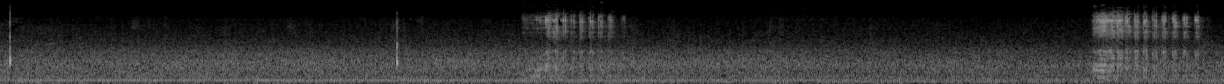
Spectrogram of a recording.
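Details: Common brushtail possum in Queensland, Australia, giving two short, harsh, rapidly pulsed rasping bursts several seconds apart, set against a steady low hum and faint background hiss.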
